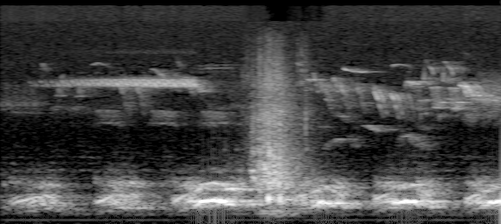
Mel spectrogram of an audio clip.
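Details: A pigeon, the rock dove, gives soft low coos in a rolling sequence, interrupted midway by a brief sharp knock or rustle.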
